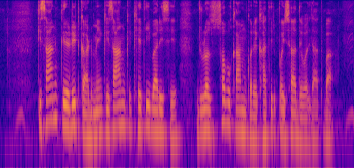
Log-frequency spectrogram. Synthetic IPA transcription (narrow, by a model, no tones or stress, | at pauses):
kisankɾeɖiʈkaːɾɖmekisankekʰet̪ibaɾised͡ʒuləlsəbkamkəɾekʰat̪iɾpə̰ɪsad̪ebə̰ld͡ʒa̰ːt̪ba̰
